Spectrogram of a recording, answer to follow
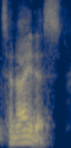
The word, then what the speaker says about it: tinnitus: a good example of that so somebody with tinnitus initially it might be really annoying unless it gets worse they does anybody know what tinnitus is or tinnitus depending on how you pronounce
